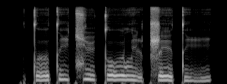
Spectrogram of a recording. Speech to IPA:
t̪ ɤ˧˥ t̪ i˥˧ t͡ɕ y˥˩ t̪ o˥ ʊ̯ l ḭ˨˩ ʈ͡ʂ e˥˩ ɪ̯ t̪ ḭ˨˩˦

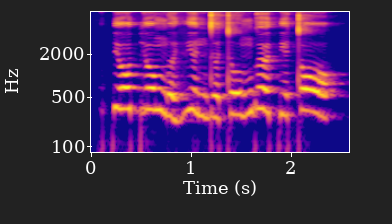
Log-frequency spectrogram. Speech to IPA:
pʲ ɔ˥ bʲ ɔ˥ ŋ ə˧˩ vʲ ə˥˧ n d ə˧˩ t o˧ ŋ ɡ œ˥˧ pʲ ə˧ t ɔ˥˧

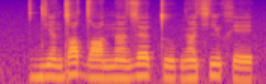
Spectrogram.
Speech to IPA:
dʲ ã˨ d y˦ dˤ a˨ n ã˨ z œ˦ t̪ u˨ ɡ ã˦ sʲ ũ˦ x e˨

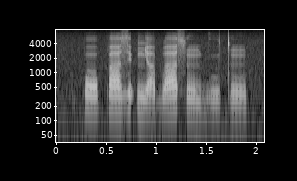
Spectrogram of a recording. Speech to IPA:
p ɔ˦ p ä˦ z ɪ˦ ʔ ɲ ä˨ b ä˦ sʰ ũ˨ b u˨ t ũ˨

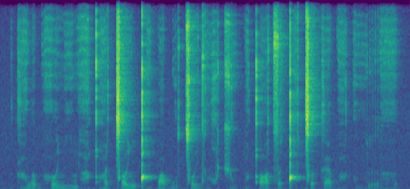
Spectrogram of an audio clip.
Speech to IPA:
k ɑ̤ w ə b h ʊ ʎ ṳ ʎ h ə̤ qʼ ɑ̤ i̯ ǀ ʌ ʎ ŋ͡ǃ ɑ̤ p ɑ b u ǀ ʊ i̯ dʱ ṳ χ t͡ʃ ṳ p ə̤ qʼ ɑ t͡s ʌ ǃʰ ə̤ ǀ ə k æ p ɑ̤ k ṳ r ə̤

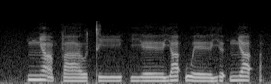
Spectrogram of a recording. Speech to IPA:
ɲ ã˦˨ p a˨ ʊ̯ t i˨ | j e˨ ɪ̯ j ä˦ ʔ w e˨ ɪ̯ j ɪ˦ ʔ ɲ ä˦ ʔ

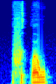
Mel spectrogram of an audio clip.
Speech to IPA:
f ɪ˨ k̚ w ɐ˧ w

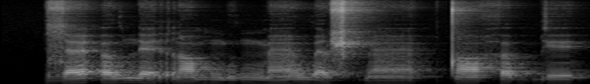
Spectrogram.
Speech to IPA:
z æ˧˥ ʔ ʌ˧˥ w n ɛ˧ r ɑ̃˧ b ŋ͡m u˩˧ ŋ͡m æ̃˩˧ w æ˩ ʂ ɡ͡b æ̃˩ | t ɑ̃˧ h ʌ˧ b ɡ͡b ɪ˧

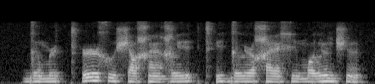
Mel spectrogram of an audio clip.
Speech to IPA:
ɡ ə m ə˞ t t͡sʼ ə˞ x ʊ ʃ ɑ χ æ̃ ʁ l ɪ | t͡sʼ ɪ ɡ ə l ə˞ χ æ x ɪ m ɔ l ə̃ ɡ ʃ ə̃

